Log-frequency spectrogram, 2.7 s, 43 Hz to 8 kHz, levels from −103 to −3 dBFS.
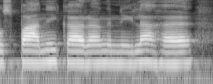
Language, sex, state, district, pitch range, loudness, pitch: Hindi, male, Jharkhand, Garhwa, 160-170 Hz, -16 LUFS, 165 Hz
